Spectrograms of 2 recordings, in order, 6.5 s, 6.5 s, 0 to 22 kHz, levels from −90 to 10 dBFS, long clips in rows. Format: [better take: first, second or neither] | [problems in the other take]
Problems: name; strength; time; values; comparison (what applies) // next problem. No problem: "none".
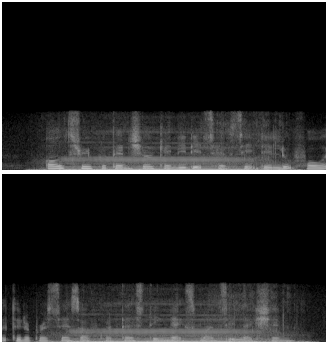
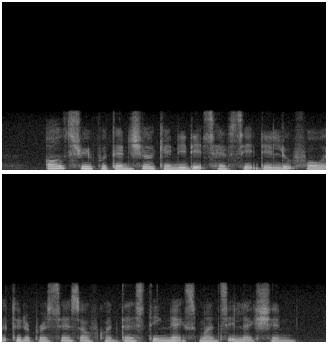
second | background sound (Livestock, farm animals, working animals); 3 dB above the speech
